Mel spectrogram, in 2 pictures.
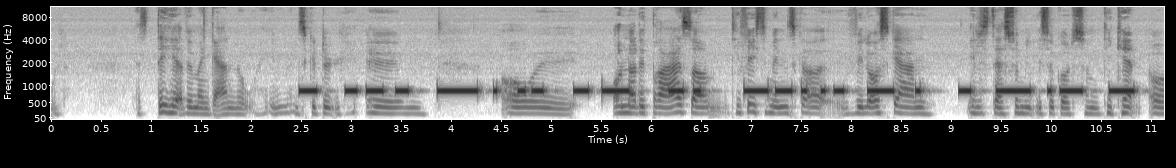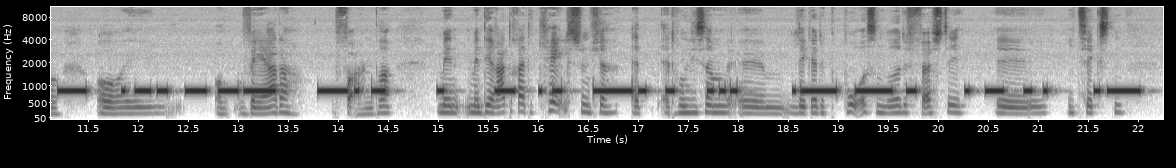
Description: Beeps of irregular length, with speech in Danish. There is no code.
